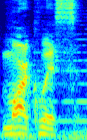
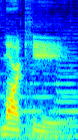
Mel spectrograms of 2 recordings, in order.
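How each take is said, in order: First: The final S is pronounced. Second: The final S is silent. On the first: The speaker calls it wrong. "they say Marquis, but that doesn't mean they're right" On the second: The speaker calls it right. "it is Marquis ... you don't say the S"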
